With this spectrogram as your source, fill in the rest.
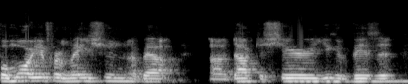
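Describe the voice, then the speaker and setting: With a Southern US accent, a man speaks at a fairly slow pace in a fairly high pitch and a monotone, flat intonation, with audible room echo. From Texas. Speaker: talk show host. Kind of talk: interview.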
